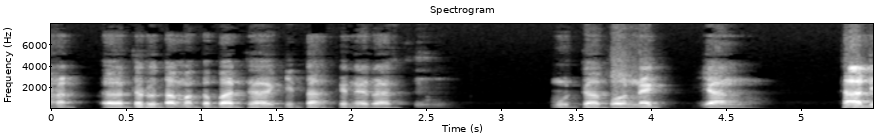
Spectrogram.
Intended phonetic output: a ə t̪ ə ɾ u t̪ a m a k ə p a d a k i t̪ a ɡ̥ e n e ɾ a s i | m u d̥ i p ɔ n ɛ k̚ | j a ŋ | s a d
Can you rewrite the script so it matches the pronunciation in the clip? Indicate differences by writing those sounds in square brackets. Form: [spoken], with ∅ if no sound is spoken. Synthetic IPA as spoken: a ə t̪ ə ɾ u t̪ a m a k ə p a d a k i t̪ a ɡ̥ e n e ɾ a s i | m u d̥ [a] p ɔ n ɛ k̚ | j a ŋ | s a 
